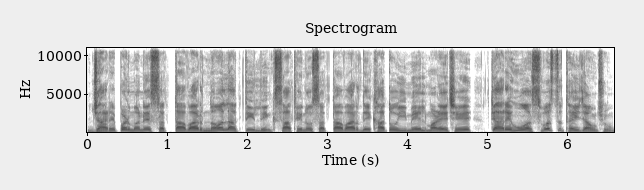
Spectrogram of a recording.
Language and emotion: Gujarati, fearful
